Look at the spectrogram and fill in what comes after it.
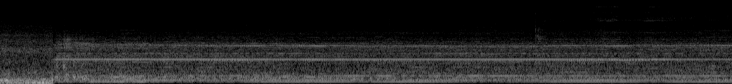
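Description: Wind buffeting the microphone for a moment, then, about half a second in, the inside of a moving electric suburban train: a steady hum with several fixed, unchanging tones.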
